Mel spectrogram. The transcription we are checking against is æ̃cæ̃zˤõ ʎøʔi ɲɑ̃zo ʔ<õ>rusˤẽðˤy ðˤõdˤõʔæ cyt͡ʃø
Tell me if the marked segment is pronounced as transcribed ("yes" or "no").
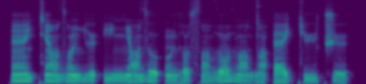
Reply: yes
